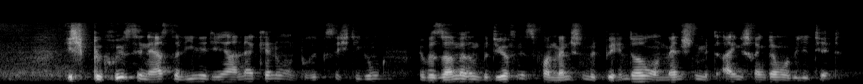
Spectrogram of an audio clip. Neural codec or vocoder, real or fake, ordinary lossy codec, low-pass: codec, 44.1 kHz, 7.8 kbps, Pupu-Codec; fake; none; 7.2 kHz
